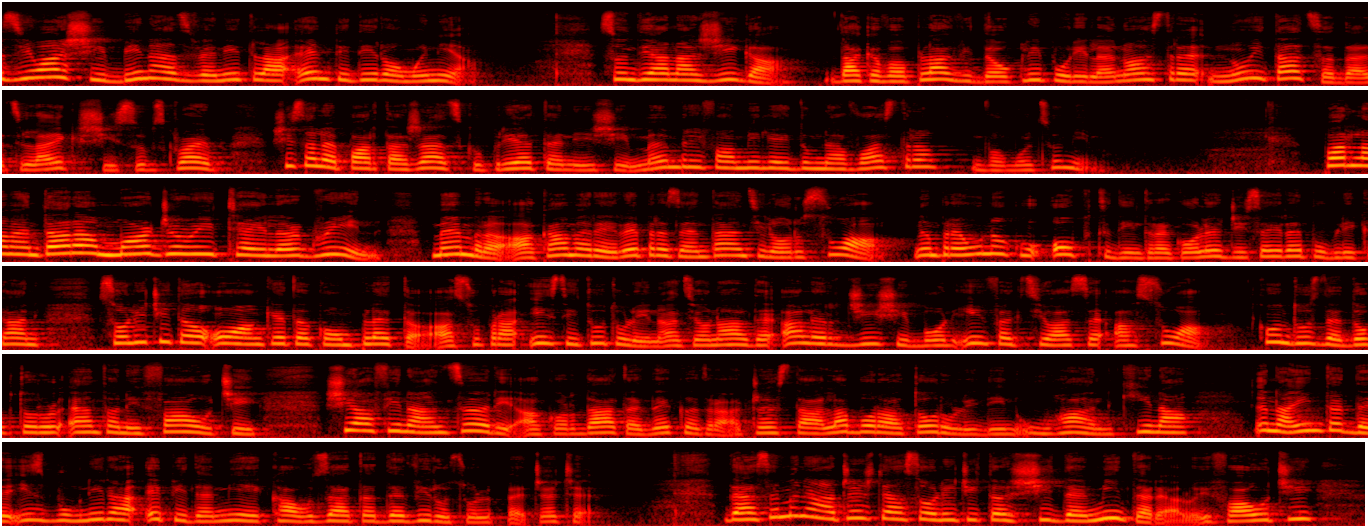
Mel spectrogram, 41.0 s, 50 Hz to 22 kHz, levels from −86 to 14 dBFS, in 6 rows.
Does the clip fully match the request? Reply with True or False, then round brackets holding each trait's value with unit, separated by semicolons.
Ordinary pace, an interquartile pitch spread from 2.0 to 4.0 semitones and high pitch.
False (145 wpm; 4.4 semitones; 265 Hz)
